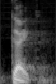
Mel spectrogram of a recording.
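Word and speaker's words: guide: তারপর আসেন গাইড, জি ইউ আই ডি ই, গাইড উচ্চারণ হবে, জি আই ডি ই, গাইড, গাইড। তারপর আসেন আর ও জি, রগ, আর ও জি, রগ, ইউ ই উচ্চারিত হবে না।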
